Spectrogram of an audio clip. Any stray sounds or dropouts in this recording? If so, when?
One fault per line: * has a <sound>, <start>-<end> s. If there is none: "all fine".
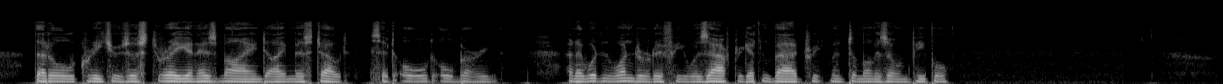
all fine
